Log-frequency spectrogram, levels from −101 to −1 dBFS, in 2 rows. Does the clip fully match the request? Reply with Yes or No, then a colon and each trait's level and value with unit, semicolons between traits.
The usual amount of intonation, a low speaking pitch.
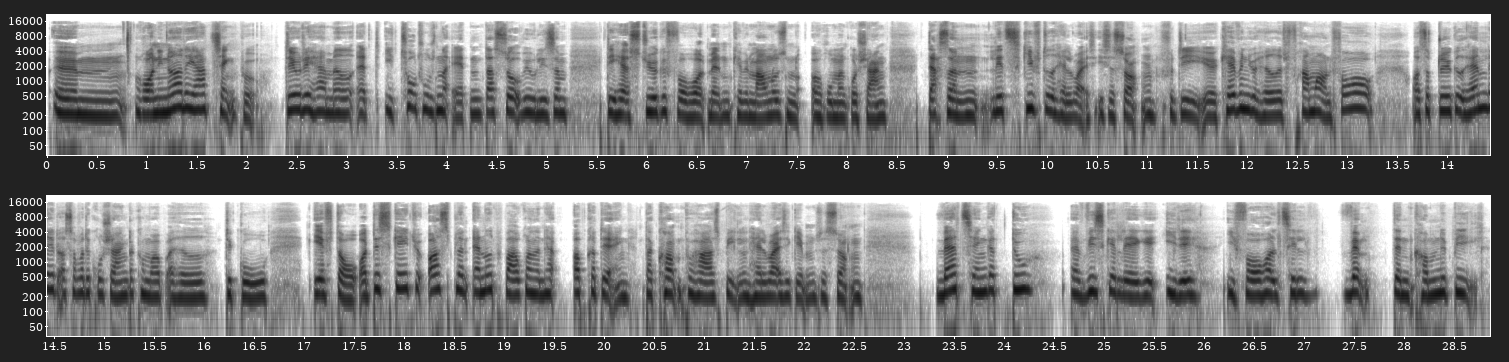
No: average, 3.5 semitones; high, 220 Hz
